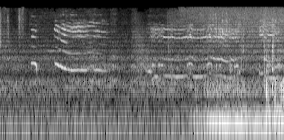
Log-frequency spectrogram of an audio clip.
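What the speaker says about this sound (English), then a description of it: "Not a puppy. A wolf." A wolf cub whimpers and yelps in a short series of thin, rising cries, fairly close, with a low rumbling background swelling toward the end.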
